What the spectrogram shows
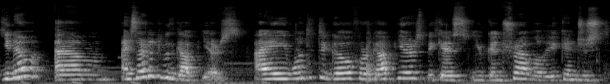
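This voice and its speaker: There is audible room echo as a woman with a high voice talks at a moderate pace with lively intonation. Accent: Latvian. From Latvia. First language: Latvian. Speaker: student vlogger. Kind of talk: casual vlog talk. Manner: informal, with filler words.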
